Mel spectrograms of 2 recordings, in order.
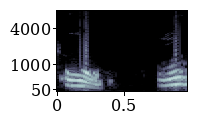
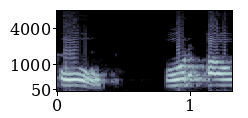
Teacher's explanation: ऊ बोल लोगे तो आपके होठ गोल हो रहे हो। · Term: व्रतमुखी स्वर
